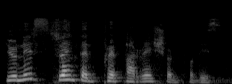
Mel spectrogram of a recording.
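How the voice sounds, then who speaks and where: Husky, high, animated preacher. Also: male voice, moderate pace. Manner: animated, laughing asides, rising to loud emphatic peaks. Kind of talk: sermon.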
